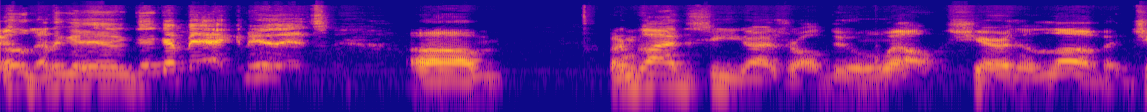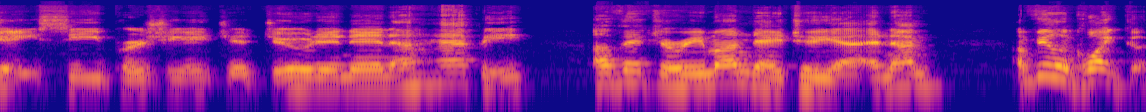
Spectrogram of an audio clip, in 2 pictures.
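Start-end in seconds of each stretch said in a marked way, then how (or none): 0.0-1.7 high, frantic voice. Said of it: "Like, I'm always trying to make sure, like".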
